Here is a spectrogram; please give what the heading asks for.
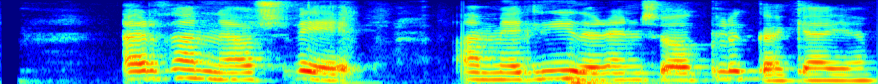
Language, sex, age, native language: Icelandic, female, 12, Icelandic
